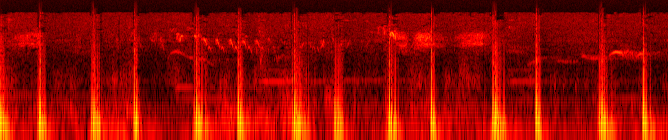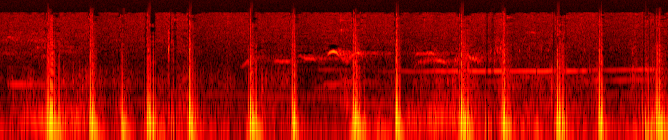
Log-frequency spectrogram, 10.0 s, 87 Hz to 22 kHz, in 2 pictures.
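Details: Own heartbeat recorded for ASMR heartbeat-and-breathing sleep content: deep, regular thumping beats, about 75 a minute, with faint soft tones in the background; a normal heartbeat.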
